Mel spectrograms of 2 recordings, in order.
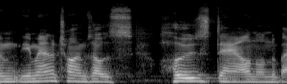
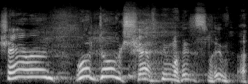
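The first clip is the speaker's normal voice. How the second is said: very high, loud, hollering yell; 11 semitones higher, 8 dB louder than usual. Retelling a funny tv show moment: imitating someone yelling. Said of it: "He's yelling out".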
